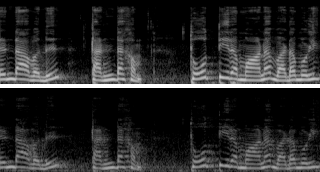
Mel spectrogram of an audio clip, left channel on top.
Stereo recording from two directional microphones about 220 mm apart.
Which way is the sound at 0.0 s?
40° left (ahead or behind).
